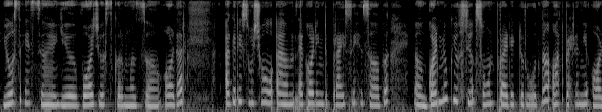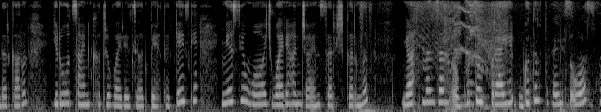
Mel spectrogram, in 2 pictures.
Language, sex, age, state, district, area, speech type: Kashmiri, female, 18-30, Jammu and Kashmir, Baramulla, rural, spontaneous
